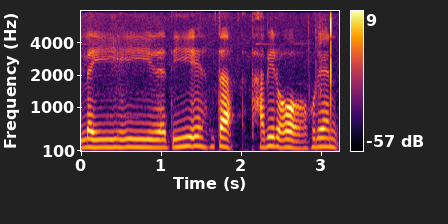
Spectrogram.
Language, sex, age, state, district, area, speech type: Manipuri, female, 60+, Manipur, Imphal East, rural, spontaneous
